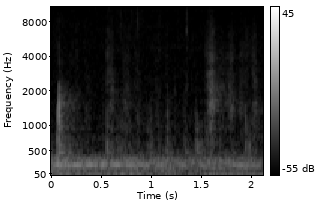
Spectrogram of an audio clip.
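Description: A few faint clicks and taps of fingers seating a rechargeable lithium polymer battery in the plastic battery compartment of a motorcycle GPS navigator, over a low steady hum.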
